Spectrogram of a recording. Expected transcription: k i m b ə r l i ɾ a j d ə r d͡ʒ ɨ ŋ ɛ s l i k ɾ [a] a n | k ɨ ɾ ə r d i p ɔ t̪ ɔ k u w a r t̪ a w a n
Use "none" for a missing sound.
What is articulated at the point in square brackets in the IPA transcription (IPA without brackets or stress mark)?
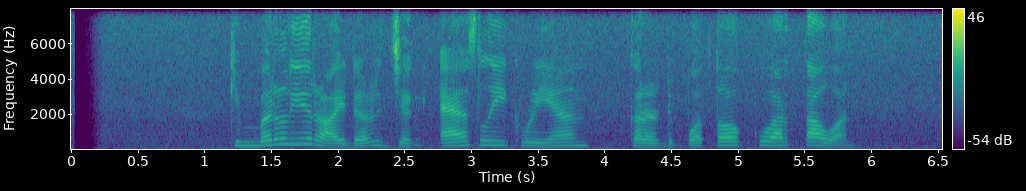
i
